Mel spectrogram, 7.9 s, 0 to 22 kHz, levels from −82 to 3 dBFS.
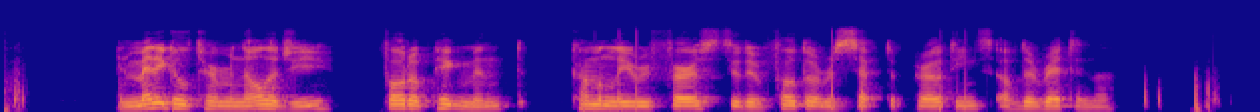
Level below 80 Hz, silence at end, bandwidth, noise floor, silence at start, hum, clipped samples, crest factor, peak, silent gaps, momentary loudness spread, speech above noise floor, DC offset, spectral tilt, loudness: -60 dBFS; 0.35 s; 7.8 kHz; -83 dBFS; 0.05 s; none; under 0.1%; 20 dB; -6 dBFS; none; 18 LU; 59 dB; under 0.1%; -5.5 dB/octave; -25 LUFS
